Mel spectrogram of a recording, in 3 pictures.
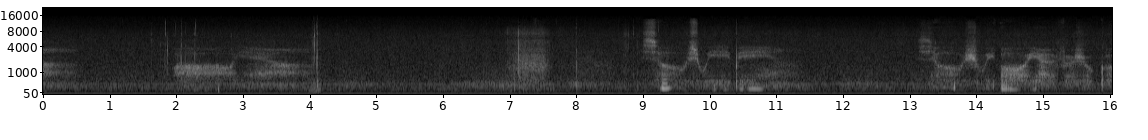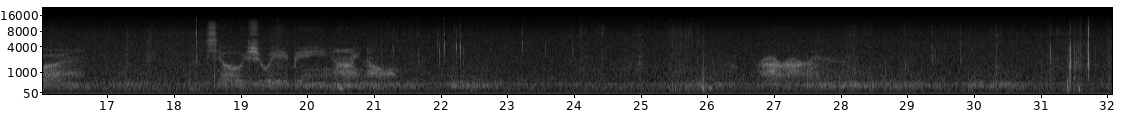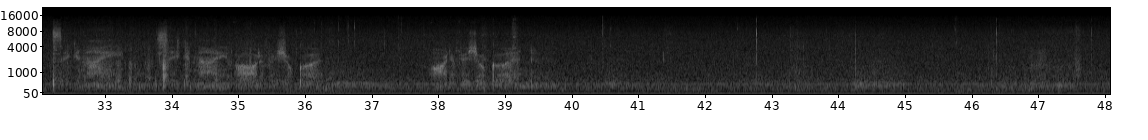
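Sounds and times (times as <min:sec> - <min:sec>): soft whispering: 0:00.0 - 0:00.6, 0:01.8 - 0:04.8, 0:05.9 - 0:41.6, 0:42.5 - 0:48.0.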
